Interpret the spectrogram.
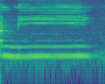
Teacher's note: یا مد ہے 1 پوائنٹ کھینچ کے پڑھیں گے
